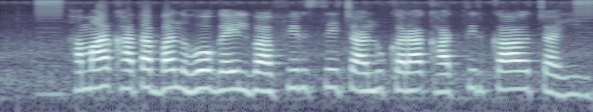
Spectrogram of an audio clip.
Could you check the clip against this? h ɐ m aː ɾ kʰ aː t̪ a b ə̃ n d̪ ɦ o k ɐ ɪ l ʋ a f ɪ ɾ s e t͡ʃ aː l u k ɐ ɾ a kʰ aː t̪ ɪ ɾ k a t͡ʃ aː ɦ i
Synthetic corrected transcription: h ɐ m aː ɾ kʰ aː t̪ a b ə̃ n d̪ ɦ o ɡ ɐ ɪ l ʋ a f ɪ ɾ s e t͡ʃ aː l u k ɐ ɾ a kʰ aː t̪ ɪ ɾ k a t͡ʃ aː ɦ i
